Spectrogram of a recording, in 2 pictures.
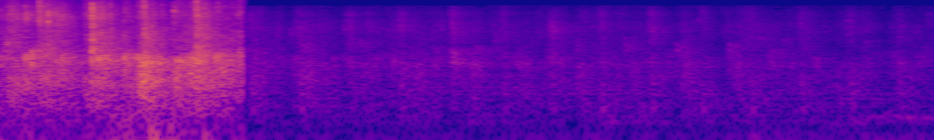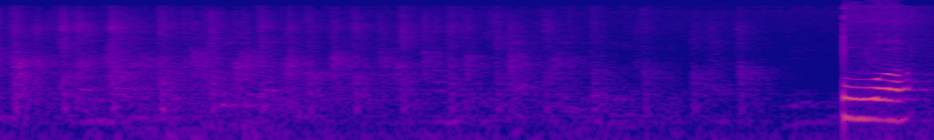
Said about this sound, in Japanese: どうぞ拍手でお迎えください。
